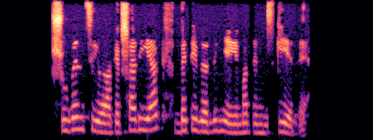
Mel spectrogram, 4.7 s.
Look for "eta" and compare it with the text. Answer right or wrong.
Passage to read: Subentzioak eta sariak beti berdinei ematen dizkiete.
wrong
